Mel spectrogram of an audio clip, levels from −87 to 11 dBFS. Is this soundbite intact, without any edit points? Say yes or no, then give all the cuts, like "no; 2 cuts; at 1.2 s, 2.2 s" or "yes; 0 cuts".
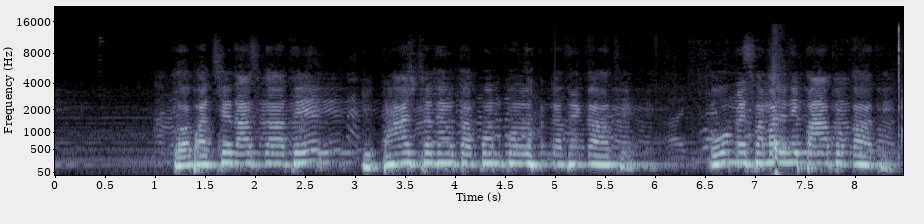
yes; 0 cuts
